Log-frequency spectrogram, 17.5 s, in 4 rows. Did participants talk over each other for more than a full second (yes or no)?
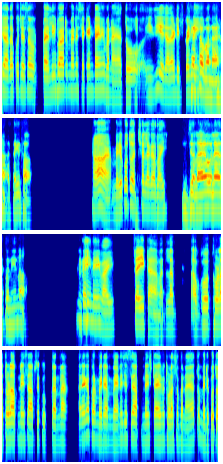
no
